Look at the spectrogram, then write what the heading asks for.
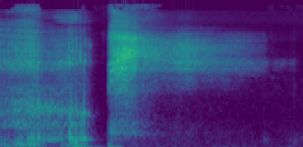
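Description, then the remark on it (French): Loud, congested snoring of a chamois through a blocked nose: a rough, rumbling inhale followed after a brief pause by a long, whistling, hissy exhale, with no talking. “Le chamois ronfle très fort car il a le nez bouché.”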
